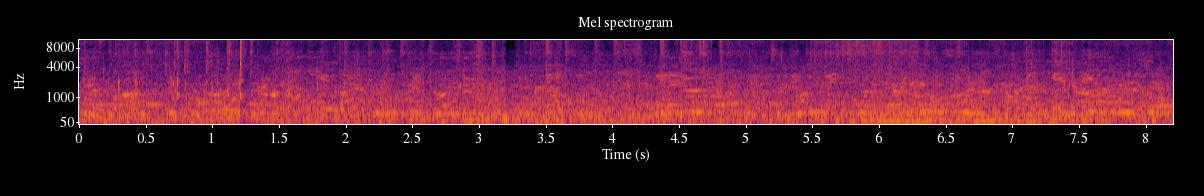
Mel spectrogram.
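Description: A crowd of people chatters all around outdoors.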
